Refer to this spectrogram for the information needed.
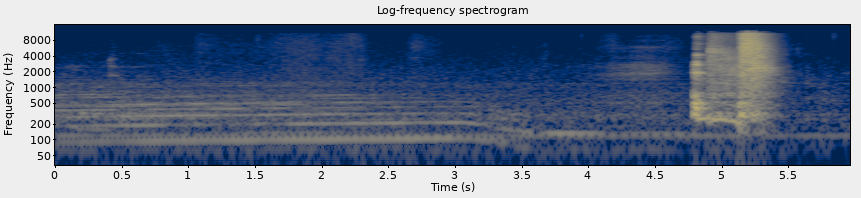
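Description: A quiet build-up breath followed by one loud, explosive hissing burst; a single sneeze.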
